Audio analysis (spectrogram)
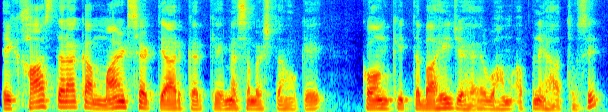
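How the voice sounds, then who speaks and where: A Pakistani man speaking formally and deliberately as a literary commentator, with emphatic, repeated phrasing. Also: lowish voice, a little mellow, slightly rough. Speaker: literary commentator on a talk show. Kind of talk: measured, formal literary discussion and poetry recital.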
